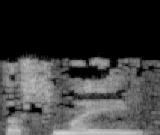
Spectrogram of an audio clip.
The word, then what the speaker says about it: तस्मै: और म पर भी नमः तस्मै त के बाद स है आधा। इसीलिए त थोड़ा मोटा उच्चारण होगा। दीर्घ उच्चारण होगा।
